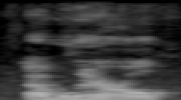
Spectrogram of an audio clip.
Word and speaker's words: Emlearal: I've been working on this for 3 years, and I'm very certain I'm pronouncing it wrong. How do you say it? Emlearal.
